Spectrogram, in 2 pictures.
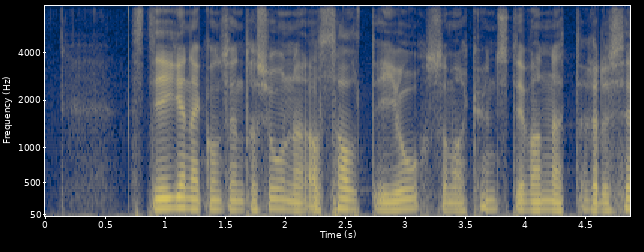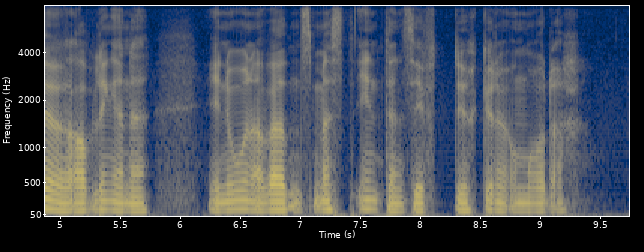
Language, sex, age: Norwegian, male, 29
